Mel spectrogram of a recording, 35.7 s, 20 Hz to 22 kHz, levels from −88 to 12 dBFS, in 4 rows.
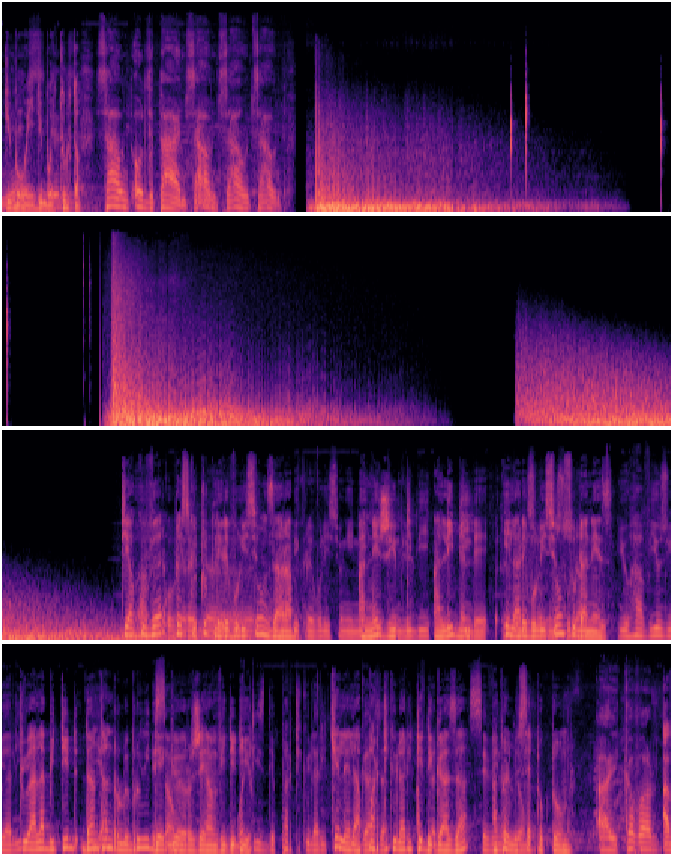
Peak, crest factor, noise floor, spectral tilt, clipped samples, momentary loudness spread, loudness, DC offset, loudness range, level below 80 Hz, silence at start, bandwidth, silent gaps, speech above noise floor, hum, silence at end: -2 dBFS; 18 dB; -59 dBFS; -6.5 dB/octave; under 0.1%; 13 LU; -20 LUFS; under 0.1%; 11 LU; -32 dBFS; 0 s; 14 kHz; 3.92-4.04 s, 8.39-8.76 s, 9.05-9.99 s, 10.14-10.22 s, 15.06-15.74 s; 40 dB; none; 0 s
